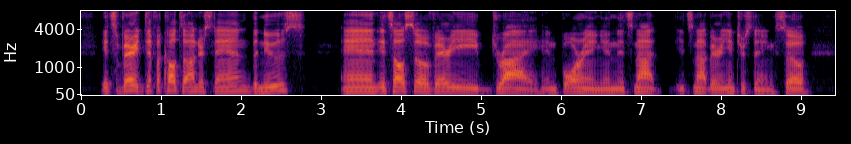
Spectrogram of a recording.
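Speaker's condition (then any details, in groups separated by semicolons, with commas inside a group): No condition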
